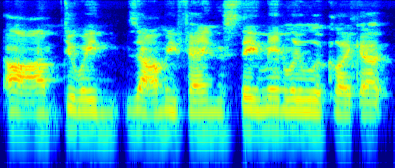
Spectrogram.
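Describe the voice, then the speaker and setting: A man improvising casually as game master of a tabletop game, halting and jokey as he narrates. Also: mid-range voice, completely flat delivery, noisy background.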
